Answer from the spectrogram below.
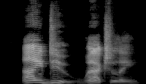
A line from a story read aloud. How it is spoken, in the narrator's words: he drawls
